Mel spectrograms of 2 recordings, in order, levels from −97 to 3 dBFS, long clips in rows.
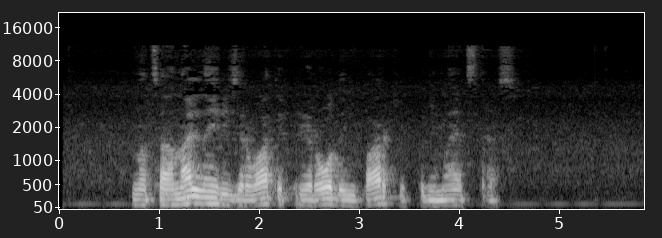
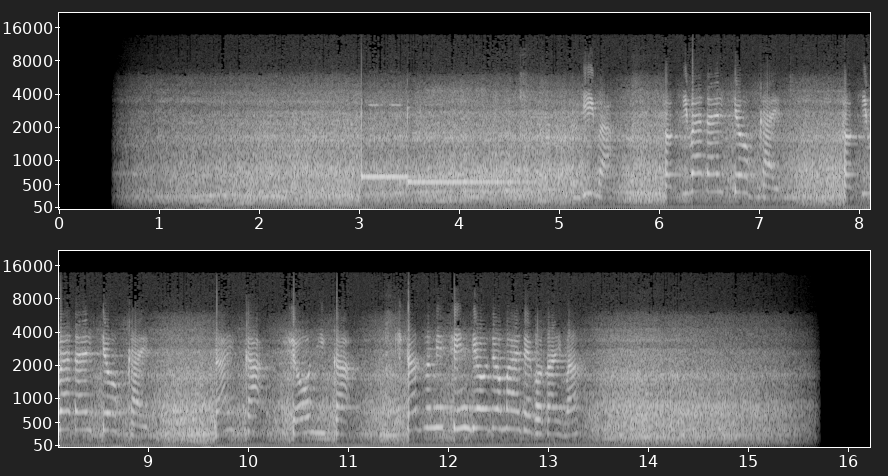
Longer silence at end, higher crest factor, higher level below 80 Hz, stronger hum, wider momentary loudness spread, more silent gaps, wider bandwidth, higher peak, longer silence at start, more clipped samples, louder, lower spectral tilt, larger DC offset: first, 1.45 s vs 0.6 s; about the same, 18 dB vs 18 dB; second, -60 dBFS vs -52 dBFS; neither; first, 17 LU vs 8 LU; neither; second, 11 kHz vs 14 kHz; second, -6 dBFS vs -2 dBFS; first, 0.75 s vs 0.6 s; neither; second, -22 LUFS vs -18 LUFS; first, -9.5 dB/octave vs -4 dB/octave; neither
